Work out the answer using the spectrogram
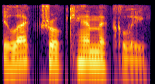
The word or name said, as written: electrochemically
